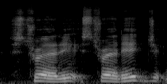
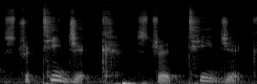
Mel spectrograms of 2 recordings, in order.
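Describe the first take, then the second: First: "strategic" with the stressed T turned into a tapped R; wrong flapped T. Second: "strategic" with a firm T opening the stressed "te"; stressed true T. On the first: Teacher showing it cannot be pronounced, wrongly flapped T. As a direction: stumble into a tap in "strategic". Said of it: "tentar transformar esse T em re". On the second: Teacher warning not to alter stressed syllable, true T. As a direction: keep the T crisp in "strategic". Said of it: "não mexa nela". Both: Shown as a demonstration.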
